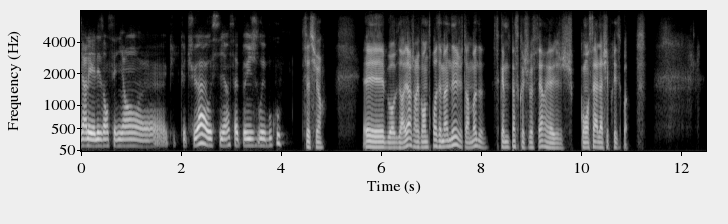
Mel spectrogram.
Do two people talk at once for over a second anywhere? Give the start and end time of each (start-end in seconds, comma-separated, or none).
none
